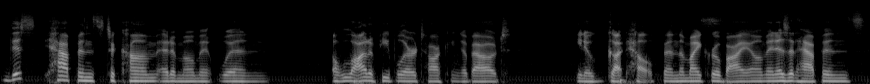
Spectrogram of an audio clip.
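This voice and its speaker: Higher-voiced male radio host, dry studio. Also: fairly bright tone, no echo. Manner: friendly conversational questioning. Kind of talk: public radio interview. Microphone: studio microphone.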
